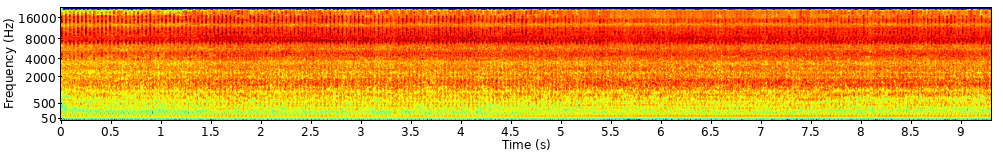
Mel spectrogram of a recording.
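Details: Honda GCV engine on a Poulan mower that wouldn't start, smoked and had an oil-covered air filter; still not fully warmed, needing some choke. Steady, even single-cylinder drone with no misses or knocks at constant speed; running normally as oil burns off.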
